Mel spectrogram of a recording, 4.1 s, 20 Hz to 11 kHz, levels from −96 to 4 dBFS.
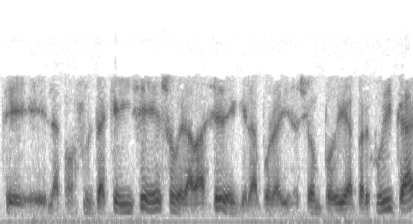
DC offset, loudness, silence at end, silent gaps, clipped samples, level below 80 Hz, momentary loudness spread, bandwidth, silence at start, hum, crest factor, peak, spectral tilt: under 0.1%; -30 LUFS; 0 s; none; under 0.1%; -58 dBFS; 7 LU; 3.7 kHz; 0 s; none; 16 dB; -12 dBFS; -7 dB/octave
